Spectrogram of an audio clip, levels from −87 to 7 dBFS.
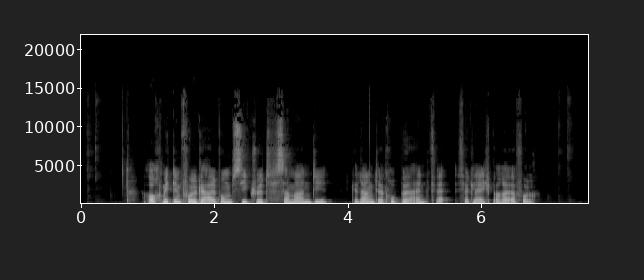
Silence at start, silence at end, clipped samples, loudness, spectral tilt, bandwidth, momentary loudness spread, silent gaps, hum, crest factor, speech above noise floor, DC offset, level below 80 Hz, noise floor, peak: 0.65 s; 0.8 s; under 0.1%; -30 LUFS; -6 dB/octave; 14.5 kHz; 10 LU; none; none; 22 dB; 39 dB; under 0.1%; -56 dBFS; -69 dBFS; -10 dBFS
